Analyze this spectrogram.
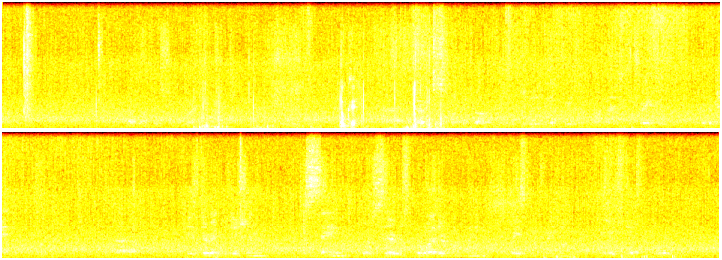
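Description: A man speaks to a room, heard faintly from a distance with some echo.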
